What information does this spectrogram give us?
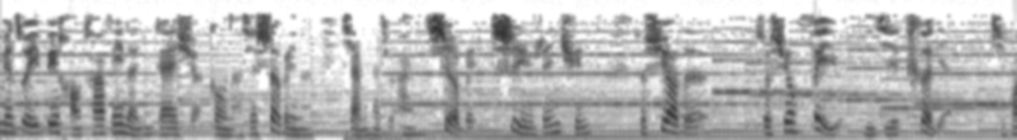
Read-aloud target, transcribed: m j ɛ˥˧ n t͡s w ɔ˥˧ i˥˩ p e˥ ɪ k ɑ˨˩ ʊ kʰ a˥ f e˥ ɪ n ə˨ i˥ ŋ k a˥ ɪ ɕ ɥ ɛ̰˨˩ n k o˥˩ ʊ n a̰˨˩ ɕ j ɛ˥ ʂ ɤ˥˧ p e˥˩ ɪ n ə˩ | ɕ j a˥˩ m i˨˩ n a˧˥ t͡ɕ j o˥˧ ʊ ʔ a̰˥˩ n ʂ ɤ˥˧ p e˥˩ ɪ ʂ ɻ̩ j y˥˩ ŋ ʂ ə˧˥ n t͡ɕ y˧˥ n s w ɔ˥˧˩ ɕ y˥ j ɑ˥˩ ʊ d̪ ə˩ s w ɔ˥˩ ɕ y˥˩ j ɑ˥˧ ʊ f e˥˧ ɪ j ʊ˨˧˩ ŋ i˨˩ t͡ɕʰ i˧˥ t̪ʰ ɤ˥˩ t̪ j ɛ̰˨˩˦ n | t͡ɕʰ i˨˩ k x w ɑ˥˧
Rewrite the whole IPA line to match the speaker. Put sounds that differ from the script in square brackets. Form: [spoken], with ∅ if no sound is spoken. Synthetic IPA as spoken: m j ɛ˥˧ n t͡s w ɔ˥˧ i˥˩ p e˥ ɪ [x] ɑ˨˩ ʊ kʰ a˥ f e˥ ɪ n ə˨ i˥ ŋ k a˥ ɪ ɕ ɥ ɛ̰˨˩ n k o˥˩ ʊ n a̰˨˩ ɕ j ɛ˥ ʂ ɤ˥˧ p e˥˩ ɪ n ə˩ | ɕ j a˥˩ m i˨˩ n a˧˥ t͡ɕ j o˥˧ ʊ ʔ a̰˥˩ n ʂ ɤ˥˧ p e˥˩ ɪ ʂ ɻ̩ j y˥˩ ŋ ʂ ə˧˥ n [t͡ɕʰ] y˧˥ n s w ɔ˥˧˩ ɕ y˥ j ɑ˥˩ ʊ d̪ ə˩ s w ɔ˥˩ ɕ [y˥] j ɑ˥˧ ʊ f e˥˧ ɪ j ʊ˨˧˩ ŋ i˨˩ [t͡ɕ] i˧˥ t̪ʰ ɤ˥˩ t̪ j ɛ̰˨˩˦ n | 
